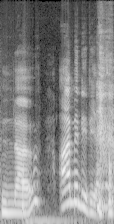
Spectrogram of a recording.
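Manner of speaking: mock-indignant tone. Retelling a word game where Justin protests Ryan's answer, mock-indignant protest. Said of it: "Justin is very indignant".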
